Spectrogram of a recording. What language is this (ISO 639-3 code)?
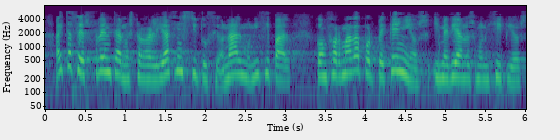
spa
